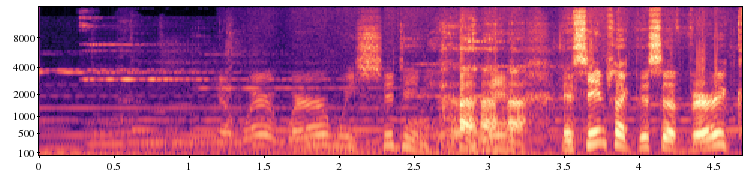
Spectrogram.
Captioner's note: laughs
